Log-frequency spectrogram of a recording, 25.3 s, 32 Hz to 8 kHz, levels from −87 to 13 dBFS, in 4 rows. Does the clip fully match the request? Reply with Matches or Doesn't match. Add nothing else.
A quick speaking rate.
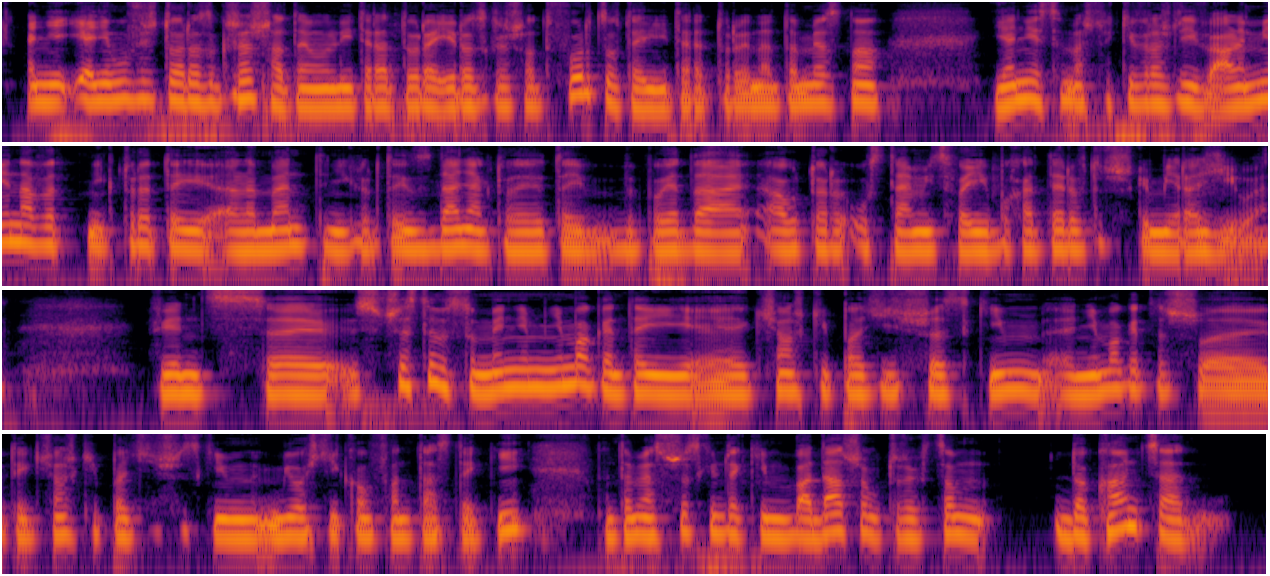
Matches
